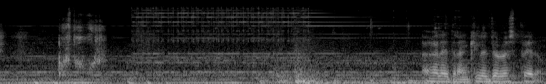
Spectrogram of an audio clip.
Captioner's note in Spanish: Suena el teléfono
